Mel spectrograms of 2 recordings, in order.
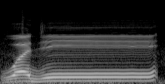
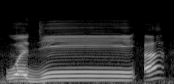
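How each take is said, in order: First: The word ends abruptly on a stopped hamzah. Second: The word ends with a short vowel after hamzah. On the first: "wakaf kita baca menjadi waji'" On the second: "ketika kita baca kata waji'a"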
